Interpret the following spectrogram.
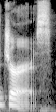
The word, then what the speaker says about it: juror: This might be a difficult pronunciation because of that double R juror juror. So we just have juror and then ur sound attached to it Juror juror. So there are actually 2 syllables juror jury is.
